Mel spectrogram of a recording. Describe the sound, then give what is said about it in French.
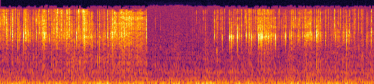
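Crisp crackling and crumbling as a bar of soap is cut into small pieces and tiny grains fall. The dense, brittle rustle pauses briefly midway, then resumes, with no talk. “Écoutez un petit peu ce que ça donne de découper du savon en petits morceaux.”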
